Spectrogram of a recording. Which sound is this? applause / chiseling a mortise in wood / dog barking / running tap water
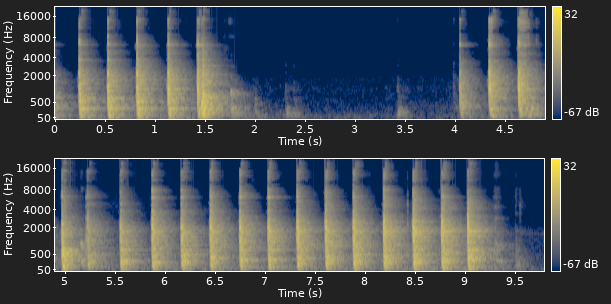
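chiseling a mortise in wood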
